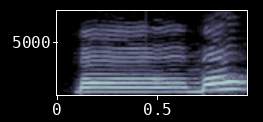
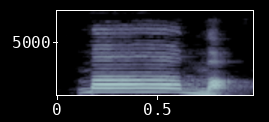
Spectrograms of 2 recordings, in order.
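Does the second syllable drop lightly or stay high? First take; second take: stays high; drops. First: The second syllable pops out high and strong. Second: The second syllable drops lightly and low. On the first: The speaker calls it wrong. "얘 혼자 팍 튀어가지고 마마 이렇게 하시면 안 될 거 아니에요" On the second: The speaker calls it right. "가볍게 내려놓는 성조이기 때문에 마마 마마 이렇게 내려하시면 돼요"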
